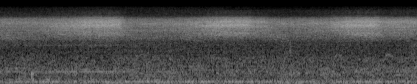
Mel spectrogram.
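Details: Cicadas on the shore of Table Rock Lake, southern Missouri, on a very warm Saturday. A high, hissing buzz swells and fades in three slow pulses about every 1.3 seconds over a steady shrill drone, with a faint low hum beneath.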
